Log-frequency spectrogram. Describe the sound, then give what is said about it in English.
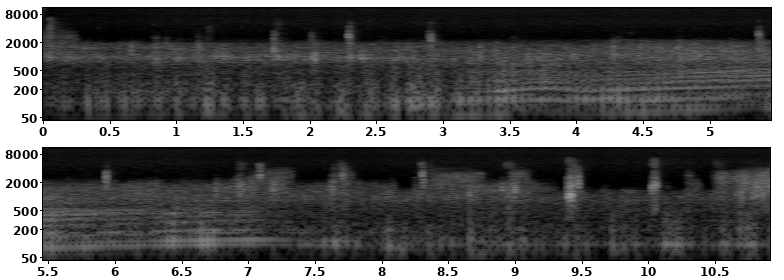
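A car passes by on the street, its low engine rumble swelling to a peak mid-clip and then easing away, with a few faint ticks and clicks around it. “Oh, no, it's a different car.”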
